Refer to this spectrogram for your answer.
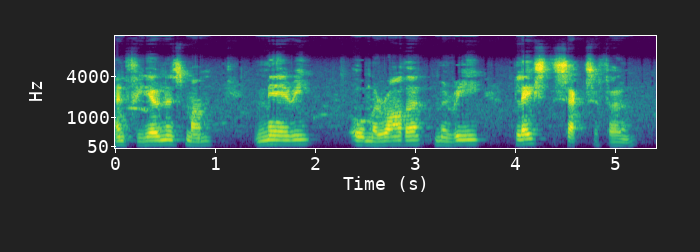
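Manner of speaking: plain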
